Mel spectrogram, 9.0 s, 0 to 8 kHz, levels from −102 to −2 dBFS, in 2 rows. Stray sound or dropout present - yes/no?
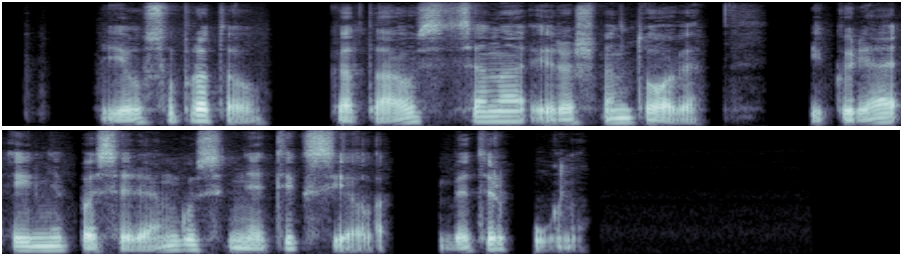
no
